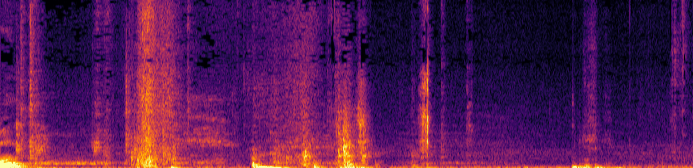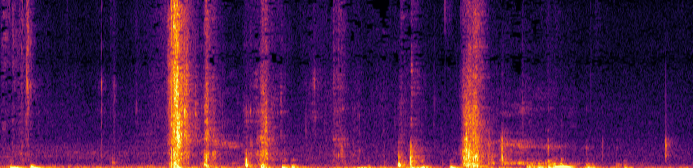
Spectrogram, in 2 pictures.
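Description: Footsteps crunching and scuffing over rubble and broken boards, with scattered sharp clicks and knocks of debris shifting underfoot, in a small bare room.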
